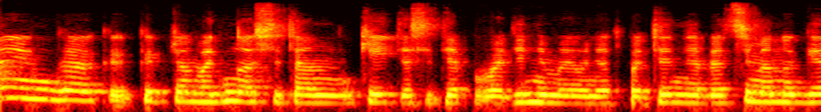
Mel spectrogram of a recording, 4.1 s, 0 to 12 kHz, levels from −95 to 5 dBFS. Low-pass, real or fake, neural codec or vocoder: 10.8 kHz; real; none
